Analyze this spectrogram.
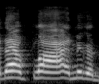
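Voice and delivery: high, loud admiring street voice; street guy impressed. Retold or imitated. Street guy passing by, high and loud with admiration. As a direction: hype it up like a passerby in awe. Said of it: "He gonna be like".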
